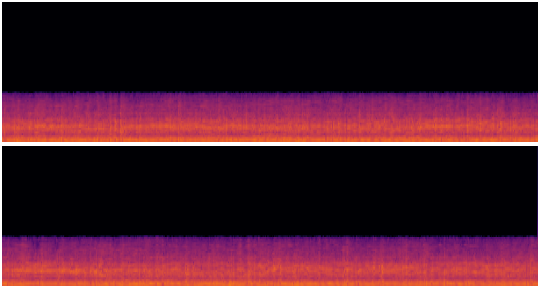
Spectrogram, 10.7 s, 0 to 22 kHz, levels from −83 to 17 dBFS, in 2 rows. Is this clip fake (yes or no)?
yes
